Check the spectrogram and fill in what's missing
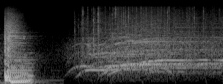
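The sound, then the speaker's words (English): A brief burst of music cuts off, then an audience breaks into steady, dense applause that holds for a couple of seconds, with a few rising whistles over the clapping. “Why are they clapping?”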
